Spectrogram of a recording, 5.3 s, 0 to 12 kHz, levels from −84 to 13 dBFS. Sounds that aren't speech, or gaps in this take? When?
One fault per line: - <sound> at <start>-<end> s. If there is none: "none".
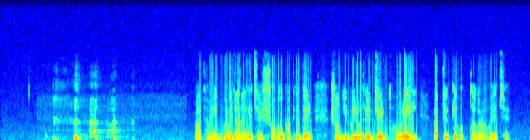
- laugh at 0.4-1.4 s
- dropout at 4.4-4.4 s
